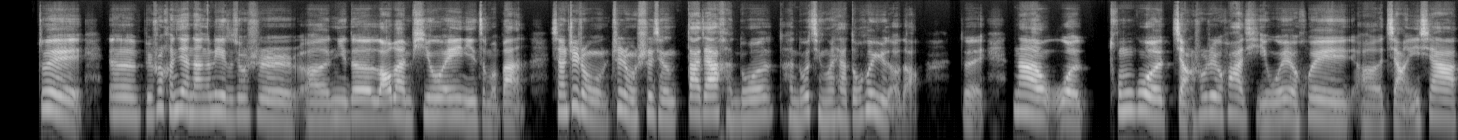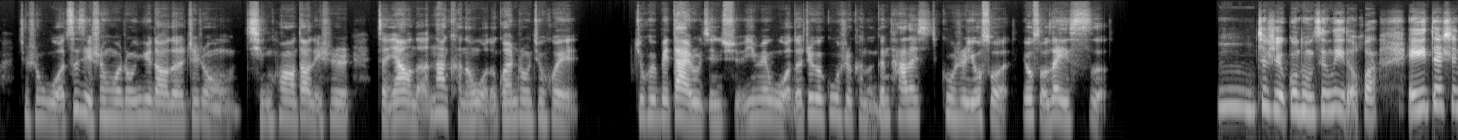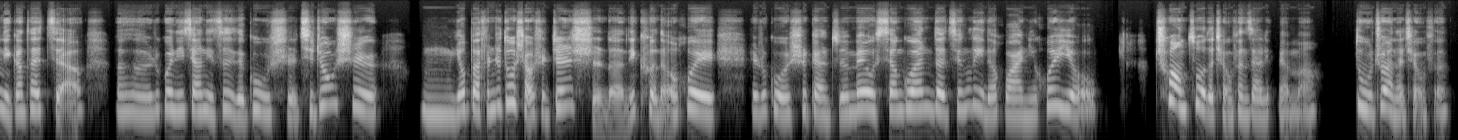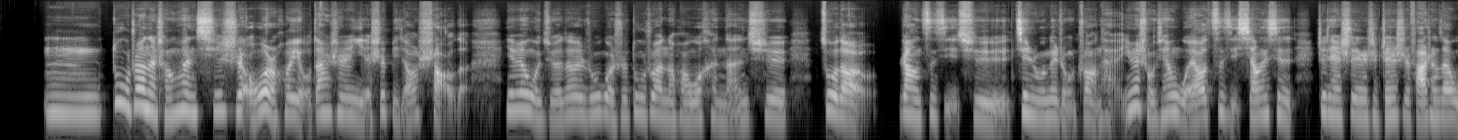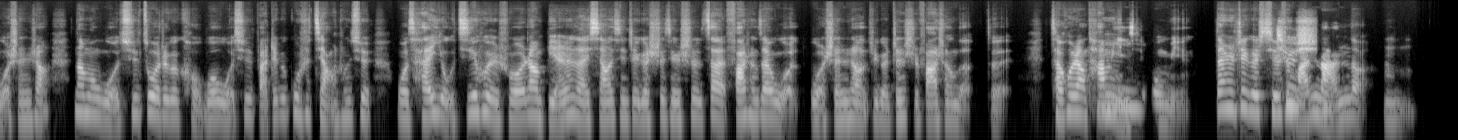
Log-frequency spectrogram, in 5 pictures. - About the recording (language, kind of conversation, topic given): Chinese, podcast, 你怎么让观众对作品产生共鸣?
- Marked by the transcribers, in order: none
